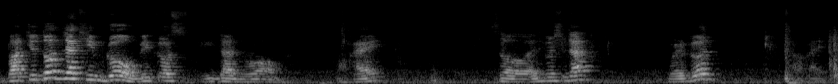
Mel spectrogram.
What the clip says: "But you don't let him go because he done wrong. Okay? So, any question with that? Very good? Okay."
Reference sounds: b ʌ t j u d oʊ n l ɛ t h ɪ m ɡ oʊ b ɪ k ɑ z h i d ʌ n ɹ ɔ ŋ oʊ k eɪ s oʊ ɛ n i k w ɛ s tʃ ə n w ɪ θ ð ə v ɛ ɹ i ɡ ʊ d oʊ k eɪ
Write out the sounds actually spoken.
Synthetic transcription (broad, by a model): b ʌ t j u d oʊ n l ɛ t h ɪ m ɡ oʊ b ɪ k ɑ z h i d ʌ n ɹ ɔ ŋ oʊ k eɪ s oʊ ɛ n i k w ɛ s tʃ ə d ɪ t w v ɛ ɹ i ɡ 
